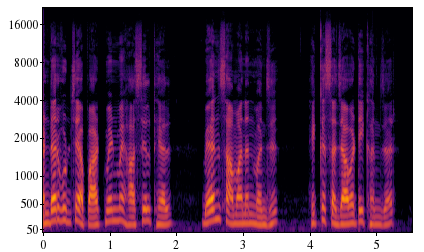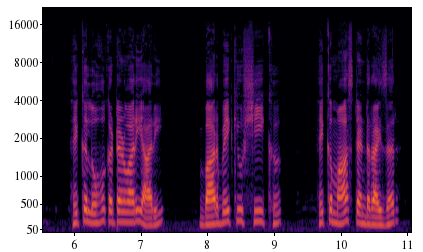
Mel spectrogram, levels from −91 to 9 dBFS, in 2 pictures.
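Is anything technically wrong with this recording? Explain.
Yes. From 4.93 s to the end, the speech and its background noise drop together by about 5 dB in a single step with no fade. This is a sudden gain jump, likely from a digital gain change applied between two adjacent samples without any ramp.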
